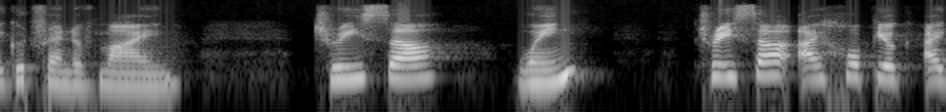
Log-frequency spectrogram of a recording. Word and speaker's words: Nguyen: Beyond this but yes my last name is pronounced wing it is a very common Vietnamese last name I sometimes tell people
